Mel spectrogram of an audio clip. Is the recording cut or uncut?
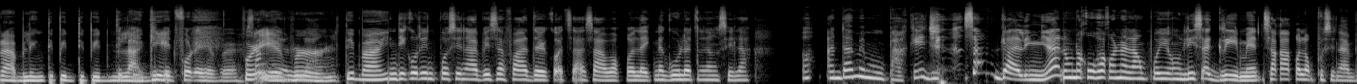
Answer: cut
